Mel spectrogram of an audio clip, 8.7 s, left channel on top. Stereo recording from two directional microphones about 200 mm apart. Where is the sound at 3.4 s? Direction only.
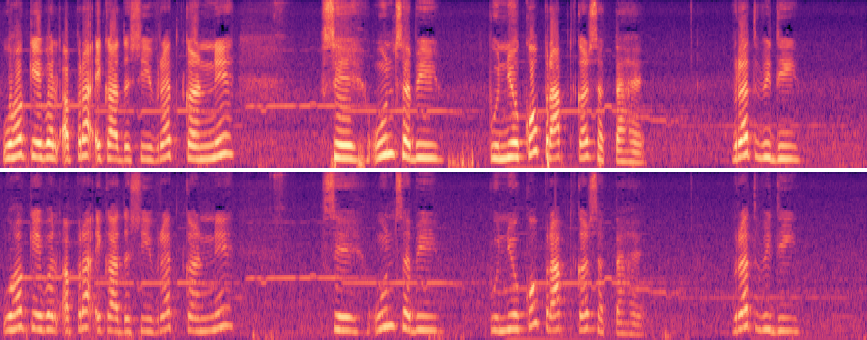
30° left (ahead or behind).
